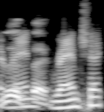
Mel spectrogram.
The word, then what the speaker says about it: Ramczyk: Danielle Hunter, I think, got a sack against Ramczyk. Is that how we pronounce? Yeah, Ramczyk, yeah.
